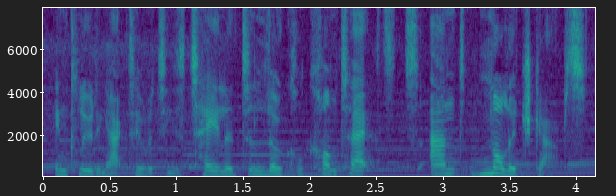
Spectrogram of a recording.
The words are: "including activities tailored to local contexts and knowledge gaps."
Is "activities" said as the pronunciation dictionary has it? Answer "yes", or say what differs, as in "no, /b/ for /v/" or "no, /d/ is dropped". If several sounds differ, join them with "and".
yes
